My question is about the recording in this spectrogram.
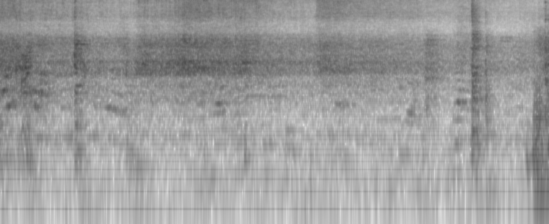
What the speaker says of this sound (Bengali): এবার তরকারিটা ফুটুক।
